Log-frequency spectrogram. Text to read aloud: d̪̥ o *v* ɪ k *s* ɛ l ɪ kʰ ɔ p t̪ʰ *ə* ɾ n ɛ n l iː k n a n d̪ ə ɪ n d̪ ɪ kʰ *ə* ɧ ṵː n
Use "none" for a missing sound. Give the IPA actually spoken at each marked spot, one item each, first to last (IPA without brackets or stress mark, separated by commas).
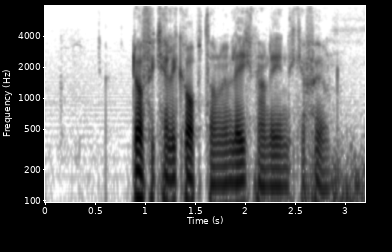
f, h, ə, a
